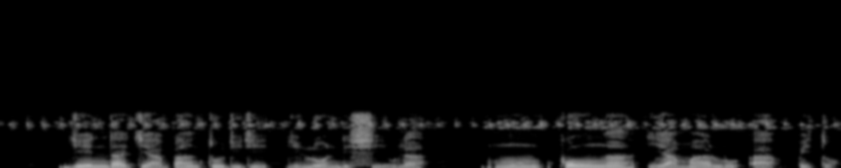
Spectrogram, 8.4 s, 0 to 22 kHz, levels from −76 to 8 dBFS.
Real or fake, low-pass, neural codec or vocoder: real; 7.2 kHz; none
